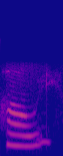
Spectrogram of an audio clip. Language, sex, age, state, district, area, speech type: Manipuri, female, 30-45, Manipur, Kangpokpi, rural, conversation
